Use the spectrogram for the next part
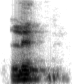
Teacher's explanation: the tongue touches just above the upper teeth. L. So therefore, the sound is called dental.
